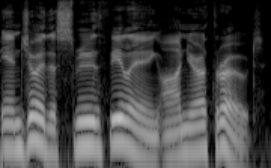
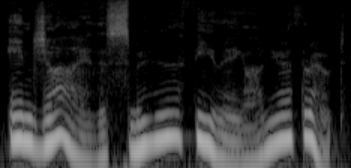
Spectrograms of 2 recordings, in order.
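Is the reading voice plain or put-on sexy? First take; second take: plain; sexy. First: It is read in a plain, ordinary voice. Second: It is read in a put-on, seductive voice.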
